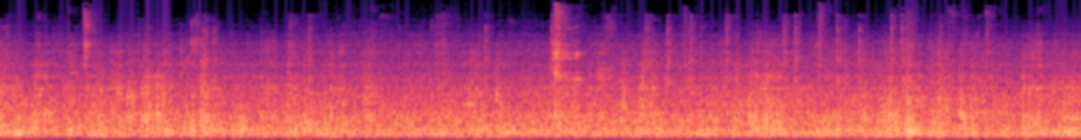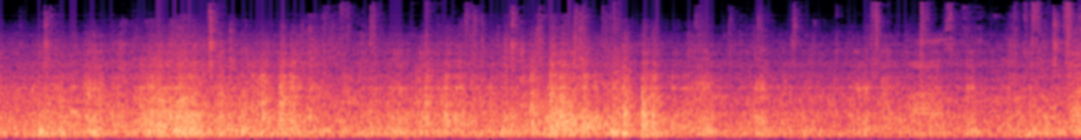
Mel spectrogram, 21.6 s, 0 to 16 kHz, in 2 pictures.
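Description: Running noise heard inside a JR West 521-series electric train at speed: a steady rumble of wheels on rail with scattered clicks of the wheels passing over rail joints. It swells louder for a moment around the middle and again a few seconds later.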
